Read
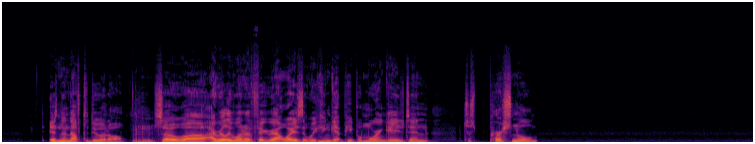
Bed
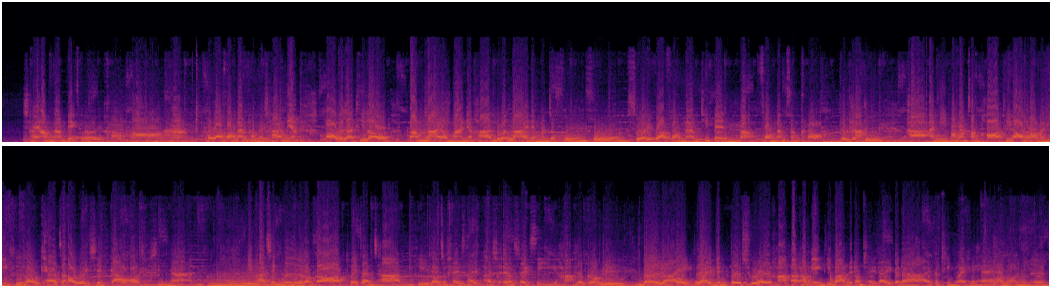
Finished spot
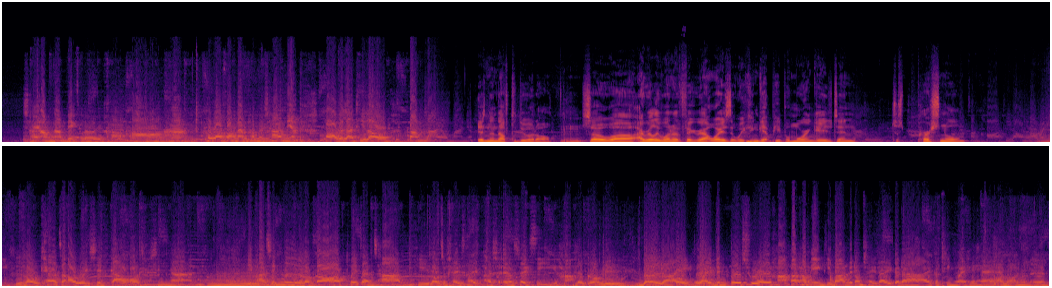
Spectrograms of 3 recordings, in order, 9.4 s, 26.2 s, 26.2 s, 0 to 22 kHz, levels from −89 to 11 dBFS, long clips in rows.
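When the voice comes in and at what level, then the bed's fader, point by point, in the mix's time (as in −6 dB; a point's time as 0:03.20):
5.35 s, +2.0 dB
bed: 0:05.07 −1.5 dB
0:05.77 −22.5 dB
0:12.74 −22.5 dB
0:13.36 −0.5 dB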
